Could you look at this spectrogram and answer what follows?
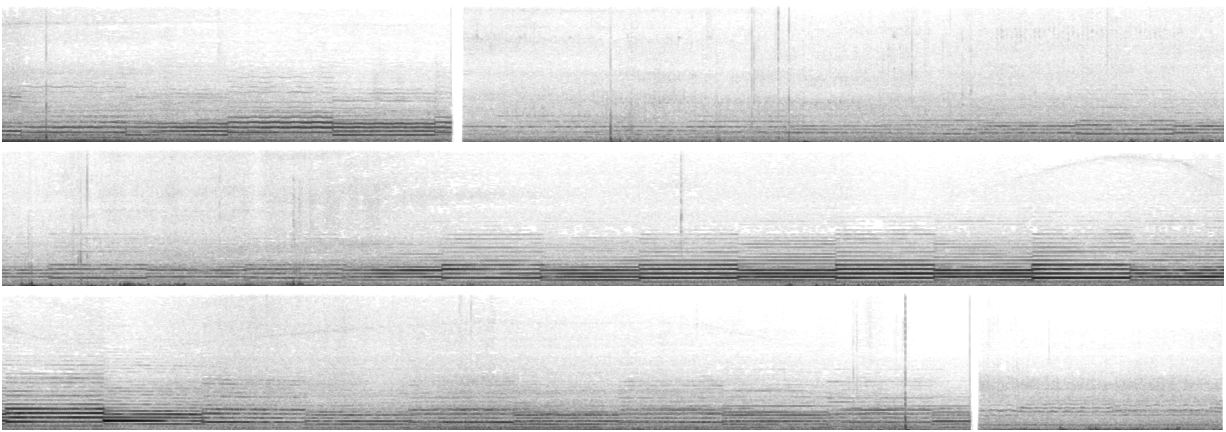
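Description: German two-tone emergency-vehicle siren (Martinshorn) on Technisches Hilfswerk trucks, stepping back and forth between two notes, at first close by over the truck's engine. After a cut about three seconds in, the siren is farther off, grows louder to a peak near the end of the second third and then fades again.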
